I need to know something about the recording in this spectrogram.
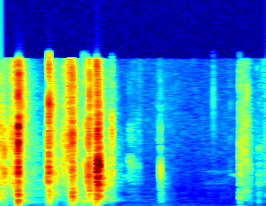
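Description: A deck of tarot cards being shuffled by hand: a quick run of crisp card snaps and flicks that thins out and grows quieter about halfway through.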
